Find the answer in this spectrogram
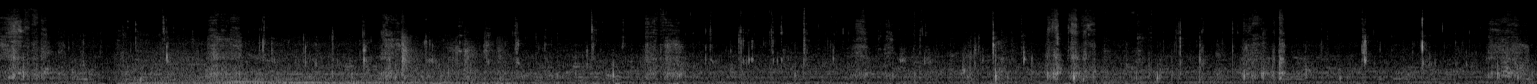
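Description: Close-up eating sounds of a man chewing a mouthful of oily mutton fat curry and rice, with many irregular mouth clicks and smacks.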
